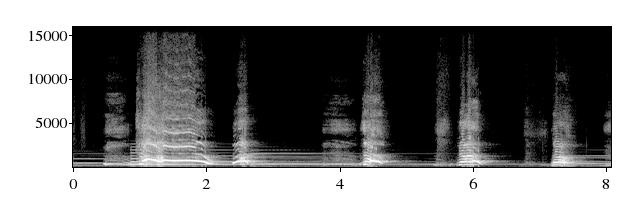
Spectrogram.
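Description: A person wailing in anguish: one long high-pitched cry that falls away at its end, then a string of shorter sobbing cries about every second and a half. Sustained keyboard music plays beneath them.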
